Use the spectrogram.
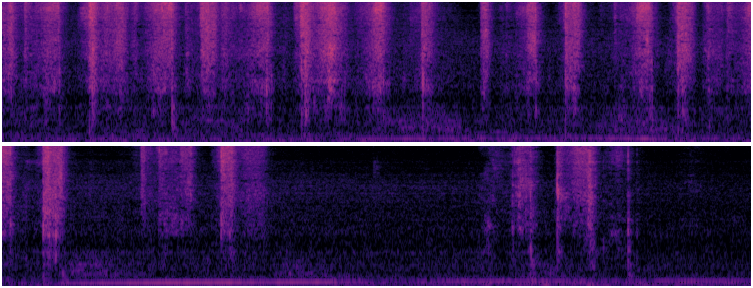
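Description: Repeated crisp riffling of playing cards being shuffled, bursts of flapping clicks coming in quick succession, close up, with a faint low hum underneath.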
